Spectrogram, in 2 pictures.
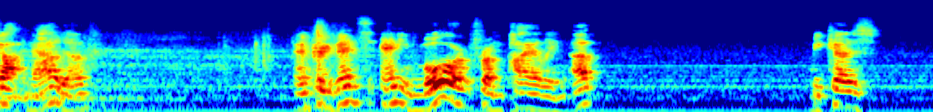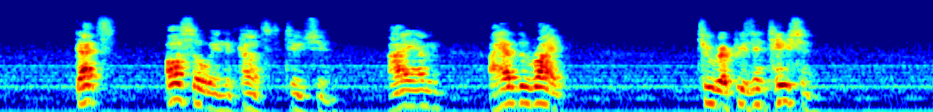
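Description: A man speaks calmly close by, in short bursts with pauses.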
